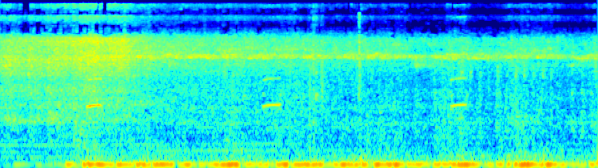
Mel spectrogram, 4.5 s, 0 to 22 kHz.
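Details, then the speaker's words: Tata CNG car with an A34 engine control box, idling deep and lumpy with surging revs that stumble and stall. It will not rev up, has no power and vibrates. Codes show a shorted modified fan circuit and O2 sensor faults. "เครื่องสะดุดนะรอบสวิงแล้วก็ดับมาเนี่ย[เพลง]เร่งไม่ขึ้นเร่งไม่ขึ้นไม่มีแรง"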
